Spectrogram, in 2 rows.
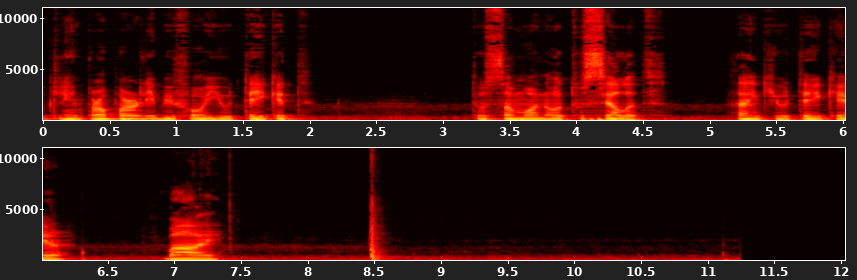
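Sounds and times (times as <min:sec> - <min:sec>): laptop lid closing click: 0:08.4 - 0:08.7.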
